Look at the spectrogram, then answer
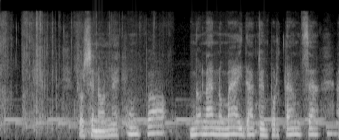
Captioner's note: speaking in foreign language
